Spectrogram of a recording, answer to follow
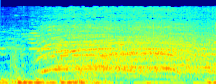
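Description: Crowd erupting in loud shouts and cheers about half a second in, over the ring's Muay Thai fight music, reacting to a fighter being knocked down.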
